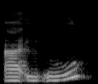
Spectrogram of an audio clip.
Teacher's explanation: kalau untuk Hamzah dua pita suara menutup dengan rapat sehingga tidak ada suara lagi yang lolos. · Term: sifat syiddah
